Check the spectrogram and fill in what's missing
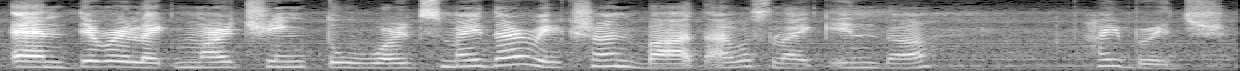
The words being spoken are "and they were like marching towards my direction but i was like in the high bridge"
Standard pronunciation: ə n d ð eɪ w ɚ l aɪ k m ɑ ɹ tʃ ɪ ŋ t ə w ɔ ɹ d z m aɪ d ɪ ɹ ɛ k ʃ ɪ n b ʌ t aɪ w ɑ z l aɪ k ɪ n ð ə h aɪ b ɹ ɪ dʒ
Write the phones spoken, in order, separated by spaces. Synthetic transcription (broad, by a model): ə n d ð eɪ w ɚ l aɪ k m ɑ ɹ tʃ ɪ ŋ t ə w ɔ ɹ d s m aɪ d ɪ ɹ ɛ k ʃ ɪ n b ʌ t aɪ w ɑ s l aɪ k ɪ n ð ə h aɪ b ɹ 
